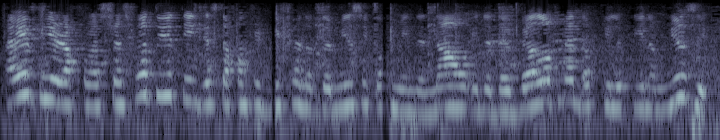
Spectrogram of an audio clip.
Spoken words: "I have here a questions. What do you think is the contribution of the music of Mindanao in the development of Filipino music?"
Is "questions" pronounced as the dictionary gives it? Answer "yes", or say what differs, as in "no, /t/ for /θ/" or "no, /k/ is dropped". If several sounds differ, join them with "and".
no, /s/ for /z/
